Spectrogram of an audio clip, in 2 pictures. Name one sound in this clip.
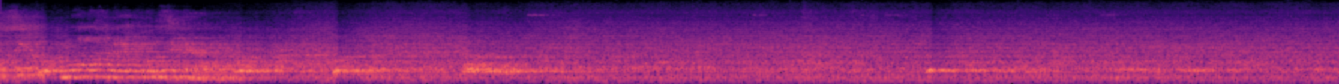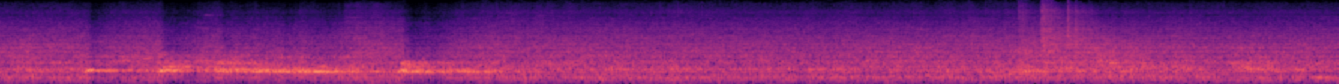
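A man calls out short commands to a dog.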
